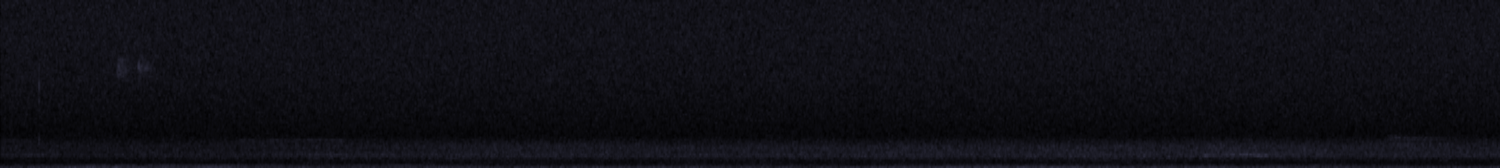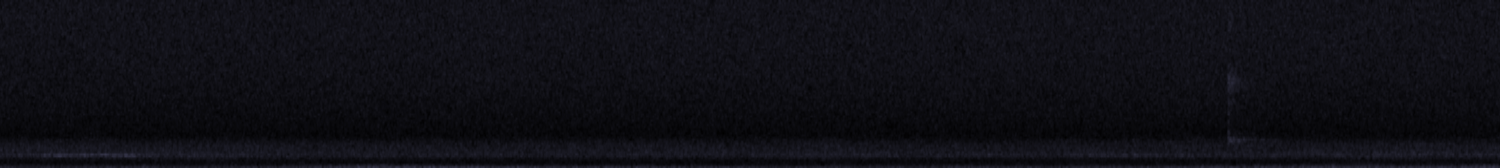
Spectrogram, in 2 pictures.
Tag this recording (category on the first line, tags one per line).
Soundscapes > Nature
alice-holt-forest
natural-soundscape
raspberry-pi
soundscape
phenological-recording
meadow
nature
field-recording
